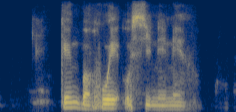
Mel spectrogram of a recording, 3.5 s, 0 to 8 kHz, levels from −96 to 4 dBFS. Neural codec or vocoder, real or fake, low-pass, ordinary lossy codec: codec, 44.1 kHz, 7.8 kbps, DAC; fake; 7.2 kHz; Opus, 16 kbps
